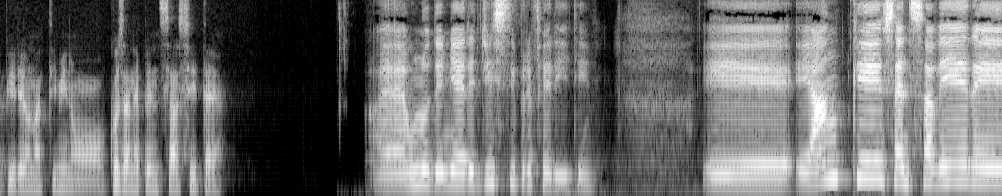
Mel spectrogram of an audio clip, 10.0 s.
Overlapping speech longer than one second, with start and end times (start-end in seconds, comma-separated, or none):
none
